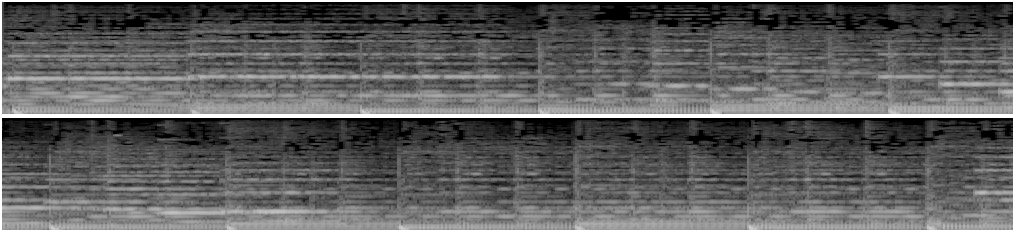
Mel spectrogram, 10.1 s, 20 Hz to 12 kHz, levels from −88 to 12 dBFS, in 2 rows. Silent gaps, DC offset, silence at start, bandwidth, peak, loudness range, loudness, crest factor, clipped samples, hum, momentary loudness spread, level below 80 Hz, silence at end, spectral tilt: none; under 0.1%; 0 s; 11 kHz; -4 dBFS; 2 LU; -21 LUFS; 16 dB; under 0.1%; none; 5 LU; -30 dBFS; 0 s; -7 dB/octave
